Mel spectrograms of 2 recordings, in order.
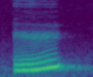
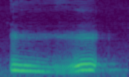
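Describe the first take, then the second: First: The pitch rises from mid to high. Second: The pitch dips low then rises.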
